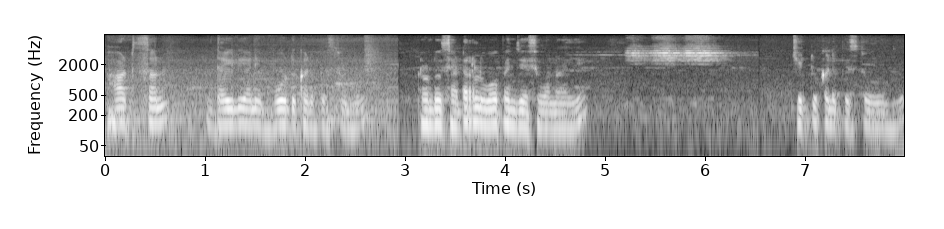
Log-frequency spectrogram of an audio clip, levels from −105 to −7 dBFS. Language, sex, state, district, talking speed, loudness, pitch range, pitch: Telugu, male, Andhra Pradesh, Guntur, 75 wpm, -18 LUFS, 125-140 Hz, 130 Hz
